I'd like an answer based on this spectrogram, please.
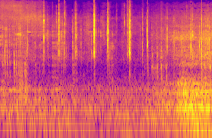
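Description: Baitcasting or spinning fishing reel being cranked to retrieve a swimbait, with its gears giving irregular sharp clicks over a low rumble that grows louder near the end.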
